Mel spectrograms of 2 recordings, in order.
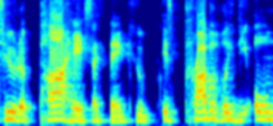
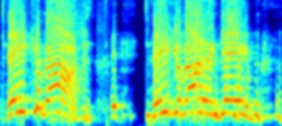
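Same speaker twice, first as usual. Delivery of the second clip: very high, loud, drawn-out scream; 12 semitones higher, 7 dB louder than usual. Retelling watching the game at home: imitating own screaming at TV. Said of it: "I was screaming at my television".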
